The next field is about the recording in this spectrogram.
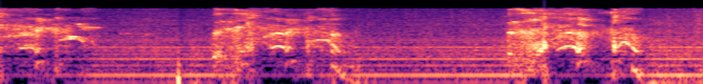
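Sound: coughing and throat clearing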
